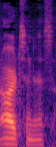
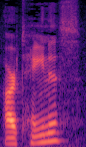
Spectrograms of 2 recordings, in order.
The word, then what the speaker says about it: Artanis: expect one on AR it's not artinis artanis M's going to get very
